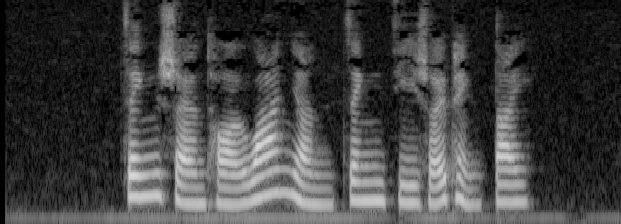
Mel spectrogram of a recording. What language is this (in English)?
Cantonese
